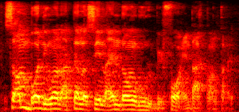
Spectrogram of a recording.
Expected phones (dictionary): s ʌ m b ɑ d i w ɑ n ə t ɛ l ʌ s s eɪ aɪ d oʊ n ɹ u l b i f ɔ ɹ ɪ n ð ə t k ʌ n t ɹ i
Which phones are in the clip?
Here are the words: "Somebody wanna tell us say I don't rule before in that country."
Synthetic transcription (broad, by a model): s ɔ m b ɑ d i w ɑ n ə t ɛ l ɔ s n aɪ d oʊ n ɹ u l b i f ɔ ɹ ɪ n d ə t k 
